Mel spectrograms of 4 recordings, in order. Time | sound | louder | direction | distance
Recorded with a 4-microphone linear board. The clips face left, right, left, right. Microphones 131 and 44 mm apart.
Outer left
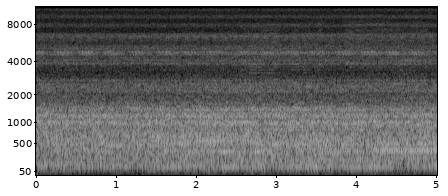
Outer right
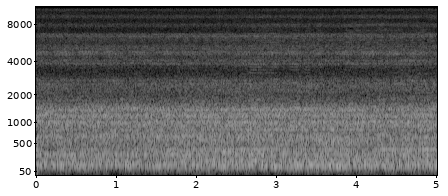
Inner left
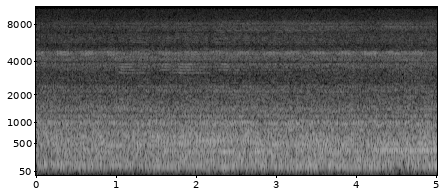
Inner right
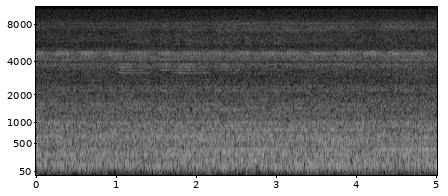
0.0 | an insect | outer left 1 dB, inner left 3 dB | 60° left (ahead or behind) | 8 m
